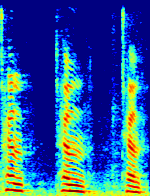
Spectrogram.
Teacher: Because we're getting ready to say the th sound, the n ends up interdental as well. That's called coarticulation or assimilation.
